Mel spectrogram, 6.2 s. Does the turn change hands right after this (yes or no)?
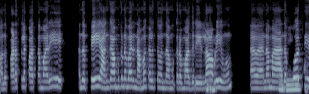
no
